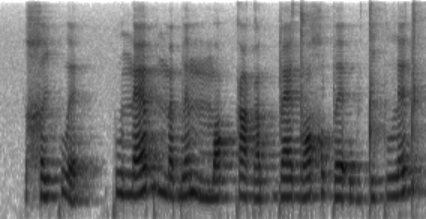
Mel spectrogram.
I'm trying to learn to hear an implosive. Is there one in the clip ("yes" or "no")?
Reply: no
